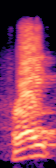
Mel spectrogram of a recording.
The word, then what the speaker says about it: Freud: Freud tal cual sigm Freud se escribe F r e u d y se dice Freud F r e ud o sea sería algo así como Freud Freud verdad pero en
